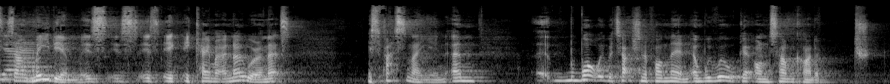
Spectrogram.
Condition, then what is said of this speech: Stuttering. Not that I'm intentionally painting myself as this poor stuttering boy on cue, as this poor stuttering boy.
